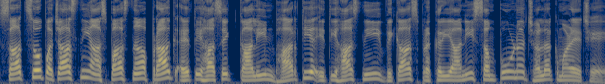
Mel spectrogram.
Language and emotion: Gujarati, neutral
